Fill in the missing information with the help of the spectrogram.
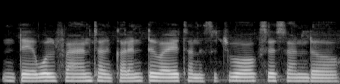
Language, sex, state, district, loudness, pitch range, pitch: Telugu, female, Andhra Pradesh, Annamaya, -16 LUFS, 160-170 Hz, 165 Hz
